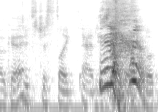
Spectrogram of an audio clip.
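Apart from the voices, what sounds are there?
sneeze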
